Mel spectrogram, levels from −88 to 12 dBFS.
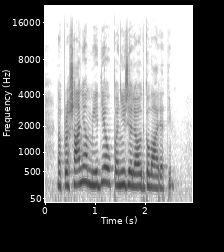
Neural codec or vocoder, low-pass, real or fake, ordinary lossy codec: vocoder, 48 kHz, 128 mel bands, Vocos; 19.8 kHz; fake; none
